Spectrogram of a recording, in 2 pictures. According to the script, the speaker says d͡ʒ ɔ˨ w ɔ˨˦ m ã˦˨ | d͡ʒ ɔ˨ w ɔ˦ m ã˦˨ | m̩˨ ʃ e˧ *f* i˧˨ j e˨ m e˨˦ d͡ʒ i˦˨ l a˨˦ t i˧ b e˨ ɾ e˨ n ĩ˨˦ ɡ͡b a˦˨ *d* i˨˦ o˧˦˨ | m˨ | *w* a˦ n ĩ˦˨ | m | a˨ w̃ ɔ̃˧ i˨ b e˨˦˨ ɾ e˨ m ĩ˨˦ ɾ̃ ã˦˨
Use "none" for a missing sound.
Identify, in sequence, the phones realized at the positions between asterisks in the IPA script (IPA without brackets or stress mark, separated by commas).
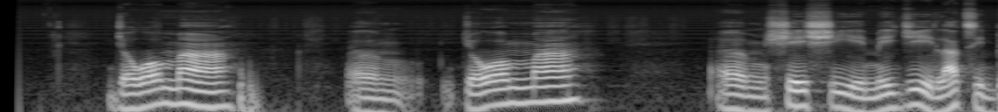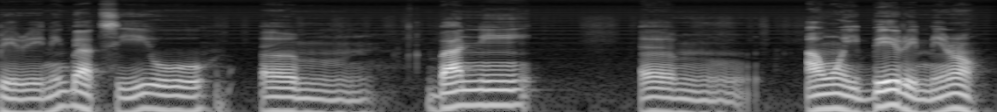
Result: ʃ, t, b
